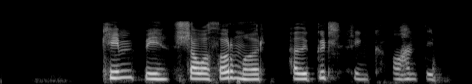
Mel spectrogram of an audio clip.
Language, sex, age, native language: Icelandic, male, 12, Icelandic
